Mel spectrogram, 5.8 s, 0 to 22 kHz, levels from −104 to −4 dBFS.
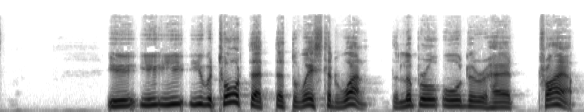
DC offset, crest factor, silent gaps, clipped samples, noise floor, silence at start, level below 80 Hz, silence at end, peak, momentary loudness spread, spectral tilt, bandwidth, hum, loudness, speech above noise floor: under 0.1%; 16 dB; none; under 0.1%; -68 dBFS; 1.1 s; -56 dBFS; 0.15 s; -2 dBFS; 6 LU; -7.5 dB/octave; 10.5 kHz; none; -18 LUFS; 51 dB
